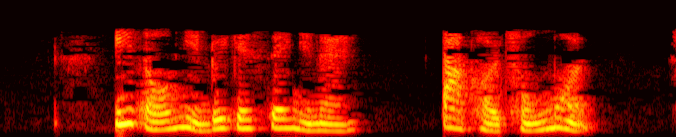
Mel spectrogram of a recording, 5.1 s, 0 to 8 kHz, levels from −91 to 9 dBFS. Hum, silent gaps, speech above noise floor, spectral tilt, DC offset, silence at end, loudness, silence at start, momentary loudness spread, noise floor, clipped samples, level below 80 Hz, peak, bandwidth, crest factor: none; none; 56 dB; -11.5 dB/octave; under 0.1%; 0.65 s; -22 LUFS; 0.85 s; 7 LU; -76 dBFS; under 0.1%; -68 dBFS; -6 dBFS; 4.2 kHz; 18 dB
